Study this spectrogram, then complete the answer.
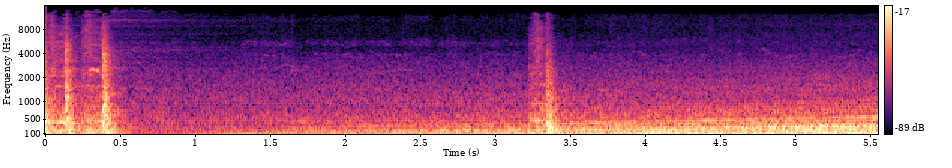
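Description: A train engine rumbles and rises in pitch as the train pulls away.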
